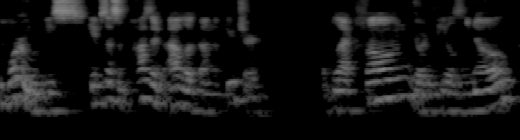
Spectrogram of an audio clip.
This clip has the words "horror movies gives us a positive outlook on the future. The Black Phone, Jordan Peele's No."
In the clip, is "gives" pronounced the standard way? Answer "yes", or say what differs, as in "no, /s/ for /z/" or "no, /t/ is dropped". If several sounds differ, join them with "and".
yes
